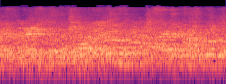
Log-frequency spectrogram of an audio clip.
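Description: Many people talking at once in a large room: steady, indistinct overlapping chatter.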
